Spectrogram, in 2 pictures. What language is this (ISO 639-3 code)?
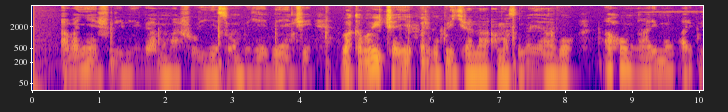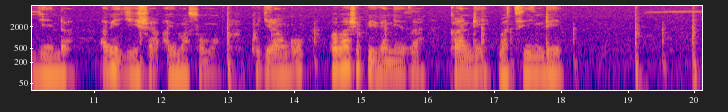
kin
